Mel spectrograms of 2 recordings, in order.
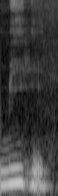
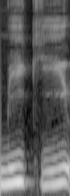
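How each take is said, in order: First: The middle consonant is an h sound. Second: The middle consonant is a hard g sound. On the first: The speaker calls it right. "aber man sagt Mihi" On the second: The speaker calls it wrong. "man schreibt es Migi"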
